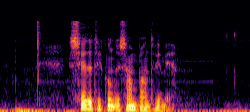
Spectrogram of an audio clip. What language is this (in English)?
Faroese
